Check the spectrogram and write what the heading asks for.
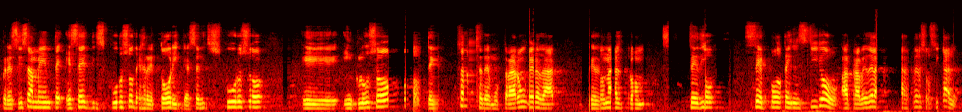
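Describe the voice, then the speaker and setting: A man's voice: fairly high pitch, takes it slowly, rough recording. A man speaking as a guest political analyst in a remote TV interview, his audio glitching and breaking up over the video link as he explains with frequent fillers. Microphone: video call link.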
